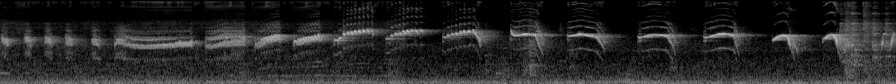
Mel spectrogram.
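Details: Spot-throated babbler from Da Lat, Vietnam, singing solo by the La Ba river, in a style said to differ from other regions: rapid series of clear whistled notes, some rising and others sharply falling, repeated almost twice per second.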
